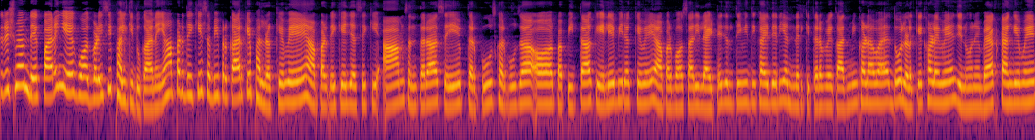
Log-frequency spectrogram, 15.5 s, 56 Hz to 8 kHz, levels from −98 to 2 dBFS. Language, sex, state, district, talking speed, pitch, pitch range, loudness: Hindi, female, Chhattisgarh, Sukma, 280 wpm, 210 Hz, 190-225 Hz, -17 LUFS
